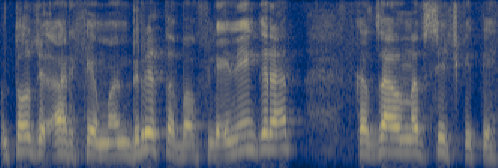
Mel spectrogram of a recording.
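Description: A woman's dark, mellow tone with lively intonation at a fairly slow pace. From Bulgaria, Strandzha region; Bulgaria. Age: 80s+. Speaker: centenarian interviewee; interviewee. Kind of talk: interview. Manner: halting. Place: home room.

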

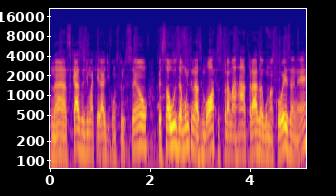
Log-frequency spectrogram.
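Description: Faint music plays behind a man who talks at a fairly quick pace, the sound dry with no echo. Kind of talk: casual product tutorial. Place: waterside.

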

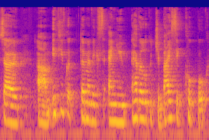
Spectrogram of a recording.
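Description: At a moderate pace, a woman with a fairly low pitch speaks with vocal fry and ordinary pitch variation amid strong room echo.

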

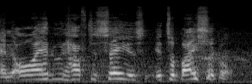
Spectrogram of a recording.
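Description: The speaker keeps a moderate pace with lively intonation. Light background noise can be heard. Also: man. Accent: American. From Washington, D.C. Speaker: velomobile owner; interviewee. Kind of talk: interview. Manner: halting. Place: street.

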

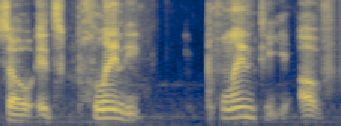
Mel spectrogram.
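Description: A man is heard in a dry sound with no echo. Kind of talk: casual tutorial chat. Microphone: webcam.

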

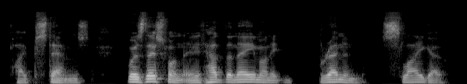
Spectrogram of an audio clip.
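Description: A man speaks with a very deep, low pitch and a dark, mellow tone. His intonation is fairly even, his pace fairly slow, and the background quiet. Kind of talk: presentation talk with slides. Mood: warm storytelling. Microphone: video call.

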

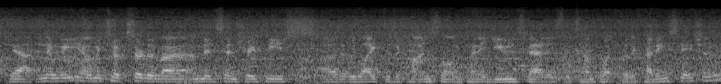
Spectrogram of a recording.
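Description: Very fast pace from a man, with loud background noise behind him. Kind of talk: interview answer. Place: shop. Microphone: phone near.

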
